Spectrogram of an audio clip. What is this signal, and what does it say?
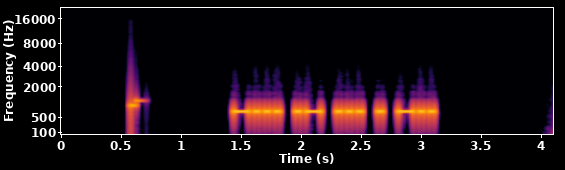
Morse code, heard as a keyed tone, about 28 wpm, 700 Hz. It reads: BASED
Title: Sets of 2 Words - New Word Drill - 28wpm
